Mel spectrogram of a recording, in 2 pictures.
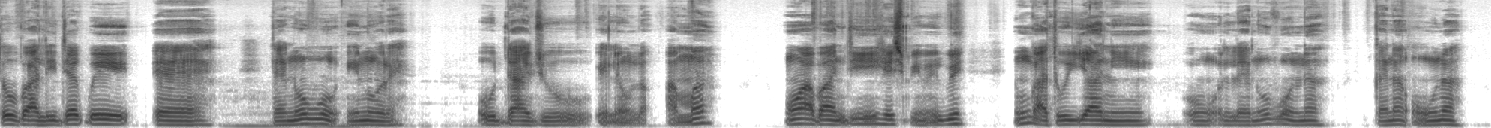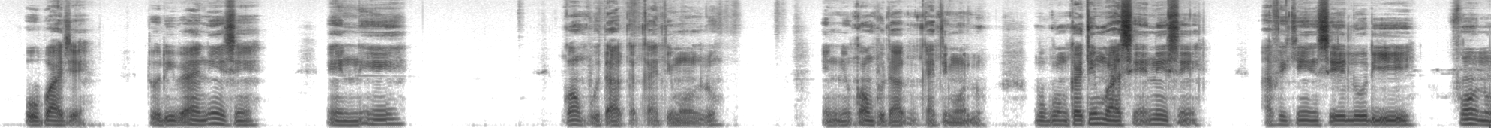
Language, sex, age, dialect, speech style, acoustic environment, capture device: Yoruba, male, 25-34, Nigeria - Kano, focused, people talking; traffic; appliances, mobile / Linux / Chrome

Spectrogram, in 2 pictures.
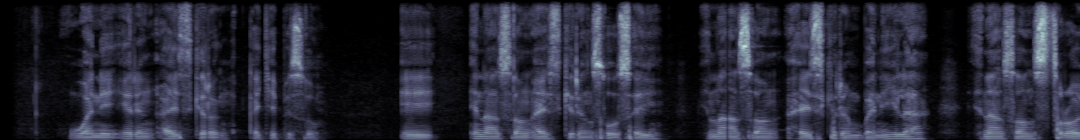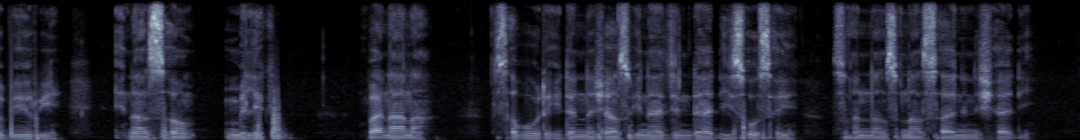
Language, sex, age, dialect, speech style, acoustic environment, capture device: Hausa, male, 25-34, Nigeria - Kano, happy, nature; silence; appliances, mobile / Linux / Chrome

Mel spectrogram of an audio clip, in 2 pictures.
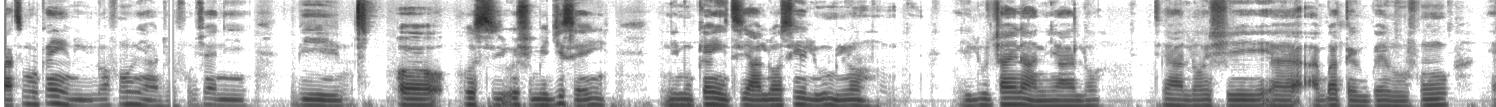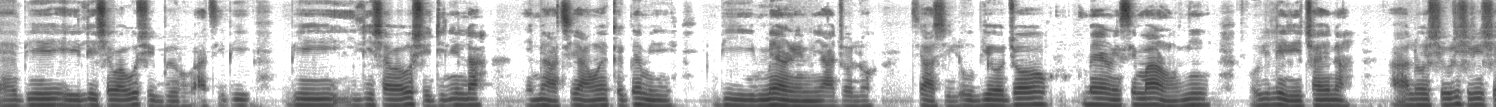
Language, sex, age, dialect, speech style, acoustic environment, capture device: Yoruba, male, 18-24, Nigeria - Ibadan, happy, silence, mobile / Linux / Chrome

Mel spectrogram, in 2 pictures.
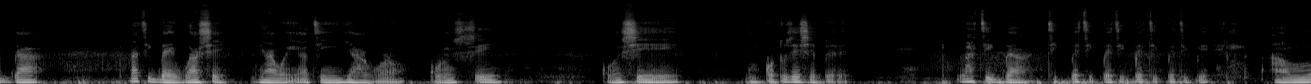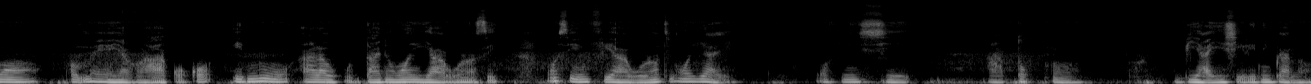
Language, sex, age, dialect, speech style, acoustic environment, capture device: Yoruba, male, 45-54, Nigeria - Lagos Yoruba, focused, silence, mobile / Linux / Chrome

